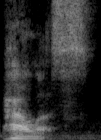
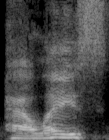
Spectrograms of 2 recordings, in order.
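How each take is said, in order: First: The last vowel is a reduced schwa sound. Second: The last vowel is a long a sound. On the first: The speaker calls it right. "spelling to a schwa, and read palace" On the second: The speaker calls it wrong. "instead of palace"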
